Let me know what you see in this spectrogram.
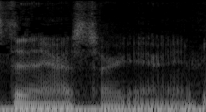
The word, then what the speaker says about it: Daenerys Targaryen: Daenerys Targaryen. Did I say that right? I've never watched that show. I've only heard it written. I've only seen it written. – Yeah, it's Daenerys Targaryen.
